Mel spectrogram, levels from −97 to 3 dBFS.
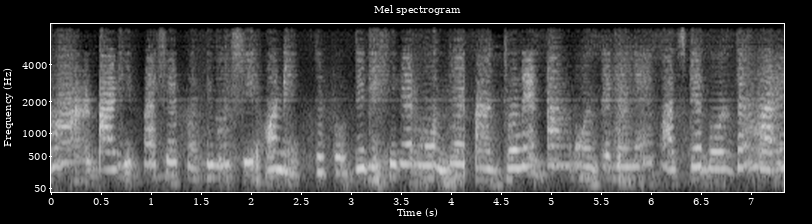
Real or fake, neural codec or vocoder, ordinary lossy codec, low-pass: fake; codec, 44.1 kHz, 0.9 kbps, DAC; none; 7.2 kHz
